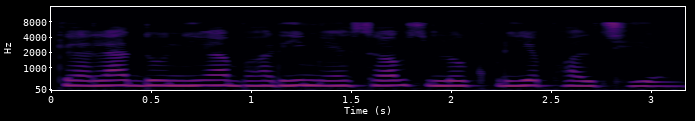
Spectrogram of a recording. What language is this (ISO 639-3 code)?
mai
